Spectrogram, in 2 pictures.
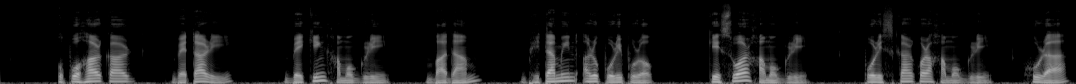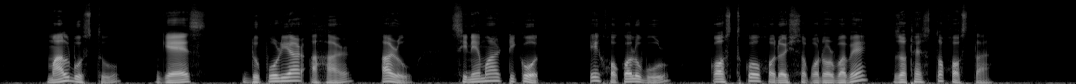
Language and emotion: Assamese, neutral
